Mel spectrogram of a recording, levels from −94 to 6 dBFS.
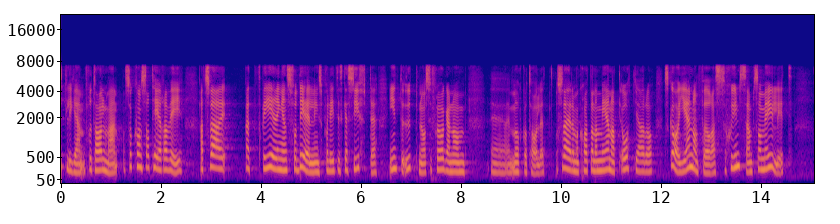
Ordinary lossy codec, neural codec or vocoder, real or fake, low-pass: none; none; real; 7.2 kHz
